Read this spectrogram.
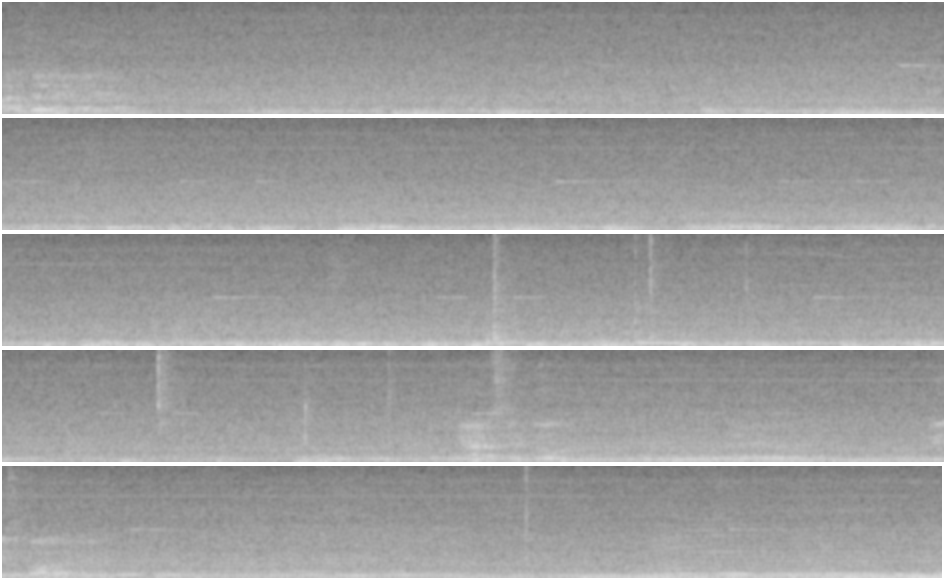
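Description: A man speaks with animation in a hall.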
